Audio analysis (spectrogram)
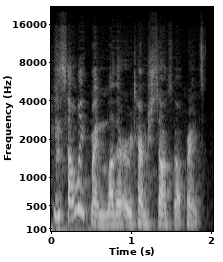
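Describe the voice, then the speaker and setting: A woman's voice: on the low side, very animated, rapid-fire, fairly bright tone, breathy edge. A woman hosting a casual home podcast, chatting in a rambling, joking way. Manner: rambling, self-deprecating, joking. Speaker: podcast host. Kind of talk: casual chat. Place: home room. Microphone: camera mic.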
